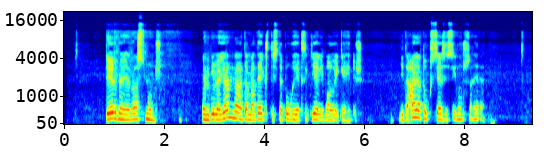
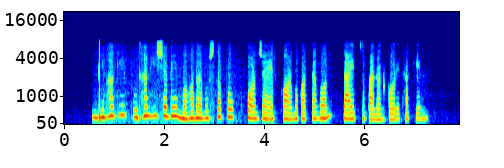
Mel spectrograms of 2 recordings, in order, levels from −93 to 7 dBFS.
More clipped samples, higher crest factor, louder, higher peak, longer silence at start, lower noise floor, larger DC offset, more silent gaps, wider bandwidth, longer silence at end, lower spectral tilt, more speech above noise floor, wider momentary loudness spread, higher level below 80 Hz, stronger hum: neither; about the same, 18 dB vs 16 dB; about the same, -19 LUFS vs -18 LUFS; about the same, -2 dBFS vs -2 dBFS; first, 0.85 s vs 0.55 s; second, -63 dBFS vs -78 dBFS; neither; neither; first, 15 kHz vs 7.6 kHz; first, 0.8 s vs 0.65 s; second, -4.5 dB/octave vs -7 dB/octave; second, 44 dB vs 61 dB; about the same, 14 LU vs 14 LU; second, -60 dBFS vs -54 dBFS; neither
